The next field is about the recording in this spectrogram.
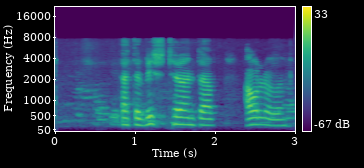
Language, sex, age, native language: Icelandic, male, 12, Icelandic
